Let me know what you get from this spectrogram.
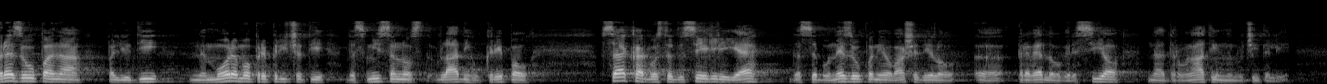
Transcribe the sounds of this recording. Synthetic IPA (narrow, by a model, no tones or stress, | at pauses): bɾɛzauːpanapaljud̪iː | nɛmoːɾɛmɔpɾɛpɾiːt͡ʃat̪i | ʋəsmisəlnɔst̪ʋlaːd̪nixukɾeːpɔw | wsɛkaɾboːst̪ɛd̪ɔseːɡlijɛd̪asɛbonɛzaupanjɛwʋaːʃɛd̪eːlɔpɾɛʋɛːd̪laaɡɾɛsiːjɔnad̪ɾawnaːt̪iːnɔlɔt͡ʃiːt̪ɛljḭ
